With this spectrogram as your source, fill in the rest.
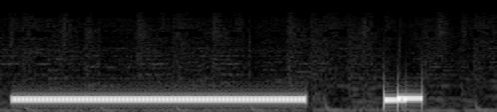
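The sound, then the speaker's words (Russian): A telephone dial tone hums as a steady, loud, unbroken note for about two seconds and then cuts off. After a short silence, a brief burst of a few quick beeps follows as a number is dialed. “Набираю.”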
